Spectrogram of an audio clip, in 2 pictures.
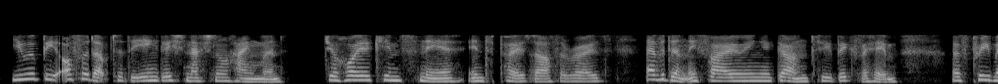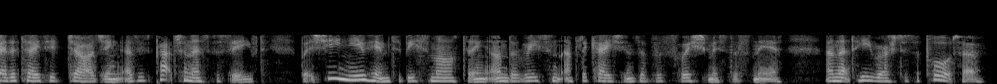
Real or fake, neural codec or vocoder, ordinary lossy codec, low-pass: real; none; AAC, 16 kbps; 7.2 kHz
